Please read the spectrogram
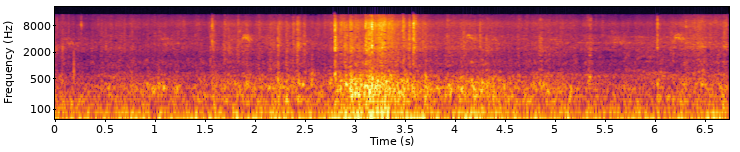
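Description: A flock of feral pigeons being fed, with a short flurry of flapping wings about three seconds in as birds fly in and land, and scattered light taps and wing clatter around it.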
